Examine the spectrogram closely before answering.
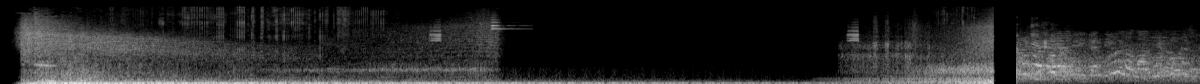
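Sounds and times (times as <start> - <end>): people chattering: 10.2 - 12.0.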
